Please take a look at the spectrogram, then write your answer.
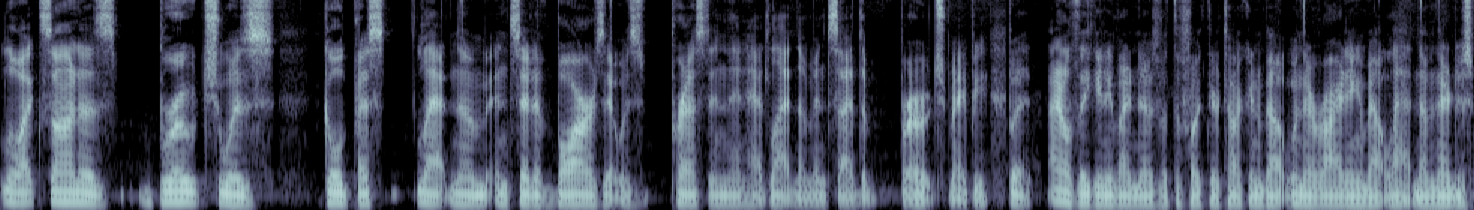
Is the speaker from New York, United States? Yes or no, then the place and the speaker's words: yes; Brooklyn, New York, United States; now in Florida, United States; I'm actually here from Brooklyn.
